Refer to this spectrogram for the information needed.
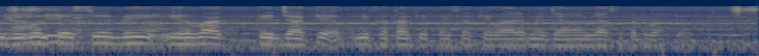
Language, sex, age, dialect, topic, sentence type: Bhojpuri, male, 25-30, Northern, banking, statement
